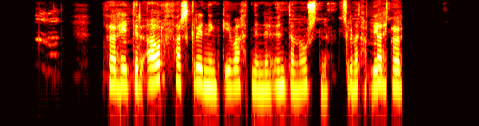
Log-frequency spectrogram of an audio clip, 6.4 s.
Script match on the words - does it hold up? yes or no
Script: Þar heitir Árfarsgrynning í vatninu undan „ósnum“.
no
